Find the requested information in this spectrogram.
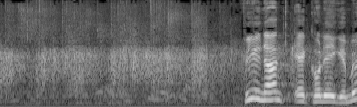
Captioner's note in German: Beifall Freie Demokraten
